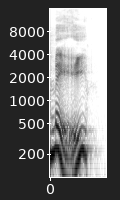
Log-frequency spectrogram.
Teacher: that intonation of me means you're going to carry on speaking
